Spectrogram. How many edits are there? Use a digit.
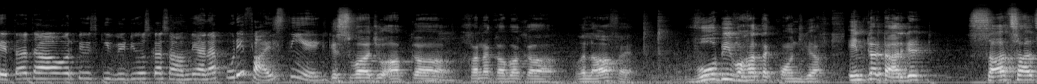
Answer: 2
